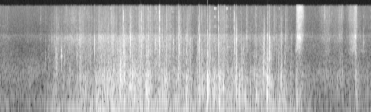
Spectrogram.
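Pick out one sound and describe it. Awning fabric rustles and flaps as it is pulled open.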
